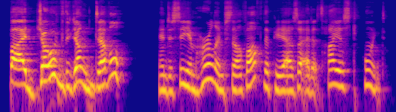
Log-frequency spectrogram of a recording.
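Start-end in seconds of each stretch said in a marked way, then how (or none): 0.2-2.0 sudden, loud, violent outburst. A host suddenly cries out, surprising his guest; exclaiming with violence. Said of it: "exclaim with violence".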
